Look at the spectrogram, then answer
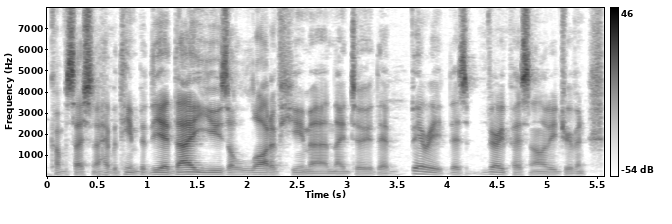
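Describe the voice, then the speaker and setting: Very deep and low-pitched, a man with an Australian accent talks at a very fast pace with hardly any pauses, fairly even intonation and a bright, sharp tone on a very clean recording with a silent background. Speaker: podcast host. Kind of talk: casual interview chat; podcast intro announcements.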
